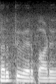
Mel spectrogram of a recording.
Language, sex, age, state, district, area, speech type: Tamil, male, 18-30, Tamil Nadu, Tiruvannamalai, urban, read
